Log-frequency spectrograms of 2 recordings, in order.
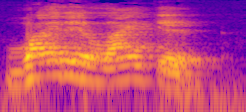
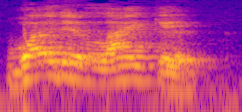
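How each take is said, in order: The two takes are said the same way.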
